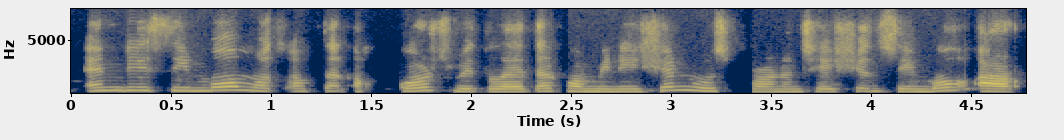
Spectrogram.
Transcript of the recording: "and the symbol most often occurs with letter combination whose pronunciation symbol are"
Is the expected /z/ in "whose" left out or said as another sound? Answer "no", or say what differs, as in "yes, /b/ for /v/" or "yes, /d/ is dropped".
yes, /s/ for /z/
